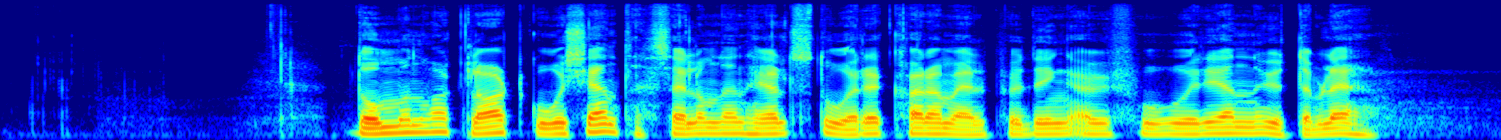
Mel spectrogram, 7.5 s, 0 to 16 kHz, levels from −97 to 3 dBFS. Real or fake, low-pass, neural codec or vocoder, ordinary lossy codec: real; 14.4 kHz; none; none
